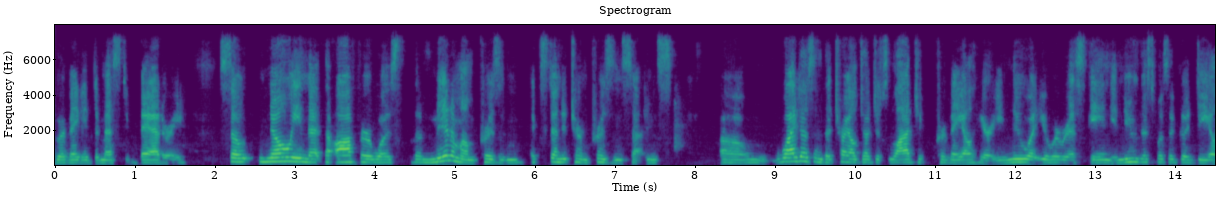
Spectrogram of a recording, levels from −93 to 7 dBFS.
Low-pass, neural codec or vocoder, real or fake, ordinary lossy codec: 7.2 kHz; vocoder, 44.1 kHz, 128 mel bands, Pupu-Vocoder; fake; Opus, 64 kbps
